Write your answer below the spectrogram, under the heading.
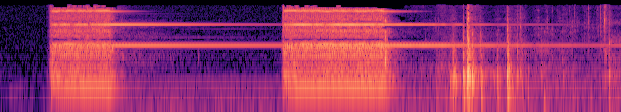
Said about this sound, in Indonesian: Telepon berdering.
